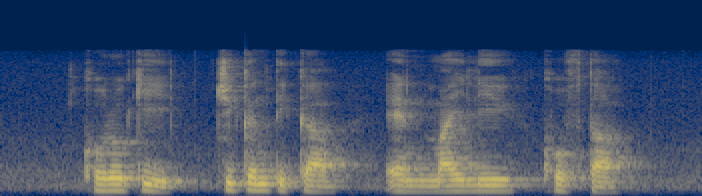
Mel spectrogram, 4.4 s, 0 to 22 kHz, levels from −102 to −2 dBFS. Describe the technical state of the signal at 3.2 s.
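At 3.2 s the speech signal is intact, with no audible fault at that moment.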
